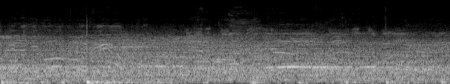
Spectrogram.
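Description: Echoing sports-hall crowd noise: many voices talking and calling out at once, with several dull low thumps, the loudest about a second in.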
